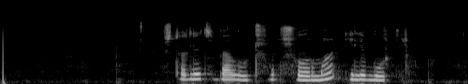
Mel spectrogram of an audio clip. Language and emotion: Russian, neutral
